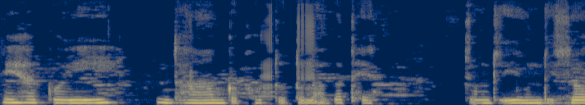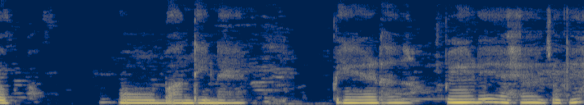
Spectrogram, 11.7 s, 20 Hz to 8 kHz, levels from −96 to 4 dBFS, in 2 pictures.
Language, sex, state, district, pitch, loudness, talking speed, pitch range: Hindi, female, Chhattisgarh, Balrampur, 220 Hz, -23 LUFS, 100 wpm, 210-235 Hz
